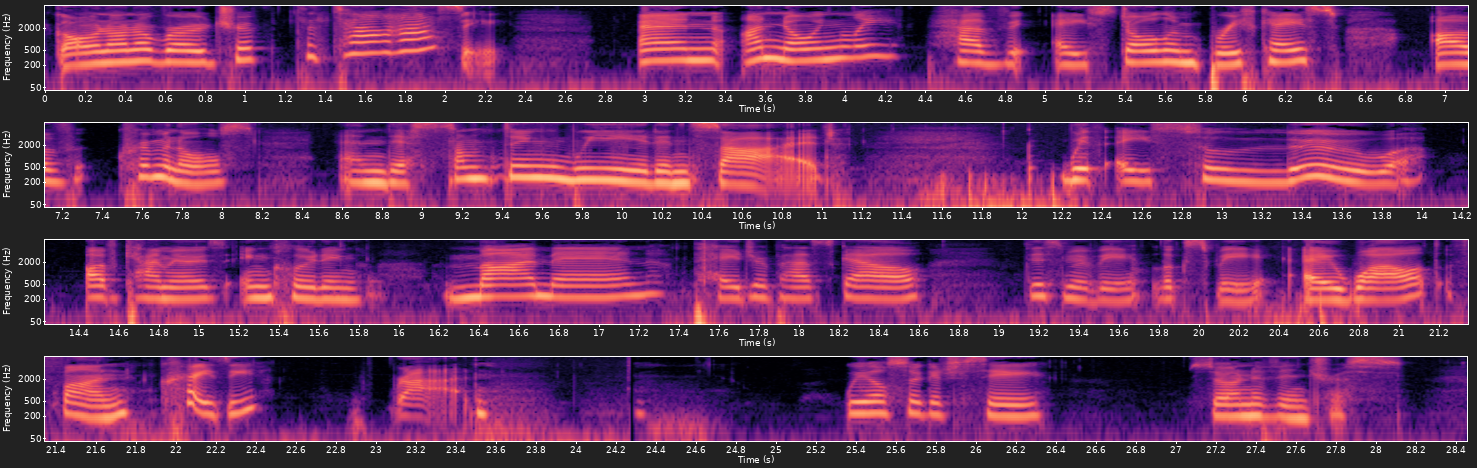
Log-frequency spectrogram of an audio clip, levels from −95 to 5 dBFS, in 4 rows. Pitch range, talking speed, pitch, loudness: 210-255 Hz, 100 wpm, 230 Hz, -18 LUFS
